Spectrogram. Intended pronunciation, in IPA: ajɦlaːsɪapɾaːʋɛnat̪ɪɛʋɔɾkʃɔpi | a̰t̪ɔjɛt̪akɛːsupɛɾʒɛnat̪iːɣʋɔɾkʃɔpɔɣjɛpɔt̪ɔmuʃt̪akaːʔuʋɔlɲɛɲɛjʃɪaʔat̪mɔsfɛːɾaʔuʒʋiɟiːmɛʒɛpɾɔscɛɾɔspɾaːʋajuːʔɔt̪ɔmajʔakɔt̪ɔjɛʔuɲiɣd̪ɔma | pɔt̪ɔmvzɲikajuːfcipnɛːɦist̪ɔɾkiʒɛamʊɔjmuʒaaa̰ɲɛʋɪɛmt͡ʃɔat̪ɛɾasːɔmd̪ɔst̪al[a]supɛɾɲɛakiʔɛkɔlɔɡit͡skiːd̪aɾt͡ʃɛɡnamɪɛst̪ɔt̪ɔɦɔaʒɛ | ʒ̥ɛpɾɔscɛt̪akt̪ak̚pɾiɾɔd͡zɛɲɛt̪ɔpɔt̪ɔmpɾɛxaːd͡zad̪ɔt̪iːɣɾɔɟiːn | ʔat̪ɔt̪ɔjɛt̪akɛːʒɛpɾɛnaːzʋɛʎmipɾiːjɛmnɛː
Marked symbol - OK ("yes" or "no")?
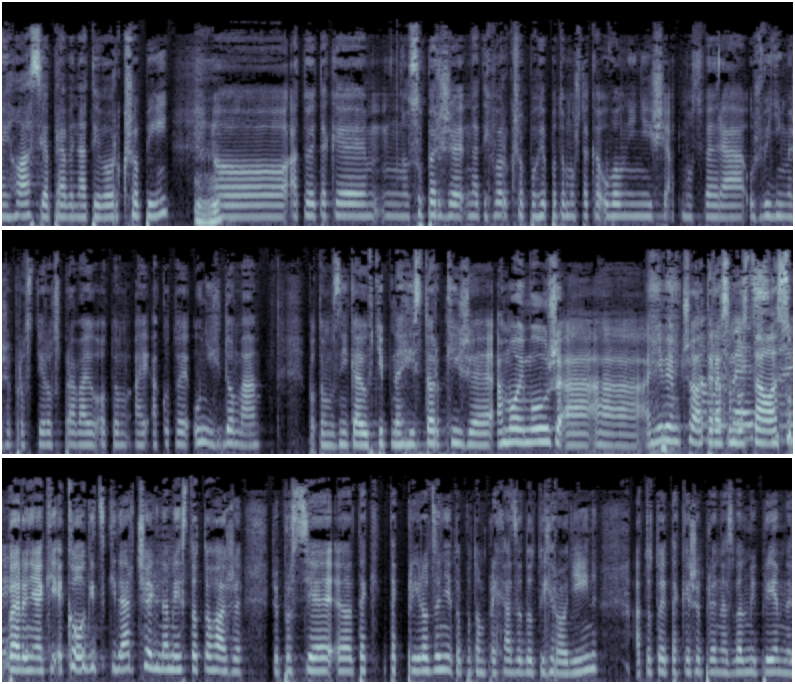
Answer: yes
